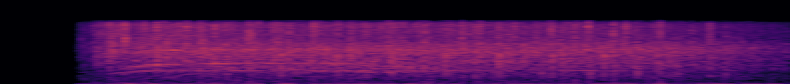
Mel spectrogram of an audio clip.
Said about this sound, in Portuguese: Auditório, manda um salve de palmas para Goiânia.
